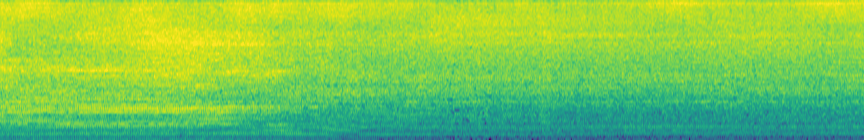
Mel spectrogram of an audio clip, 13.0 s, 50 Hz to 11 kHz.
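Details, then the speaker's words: Excell EXH2425 pressure washer with Devilbiss pump after repair for low pressure: steady high-pitched engine drone, fast even pump pulse about 200 per minute and water hiss, wand kicking like a fire hose; normal running. "you really know if the the wand and the trigger mechanism everything is working because if you start it up and it starts to fly around you know you got pressure but sits there and sprays not working so it wants to kind of take off like a fire hose now"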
